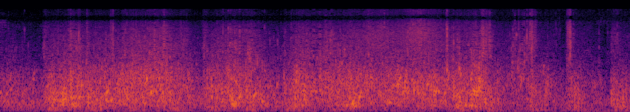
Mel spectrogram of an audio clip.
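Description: Water splashes and sloshes as someone wades through it.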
